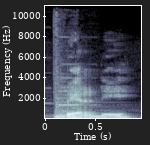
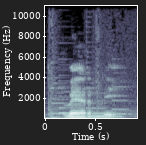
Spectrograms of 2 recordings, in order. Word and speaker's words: verde: untuk mengucapkannya ya karena huruf P ini pengucapannya itu merupakan gabungan antara huruf c dan b verde biar nih bukan verde atau berde bukan viernes Atau viernes tapi werde biar nih Hai kamu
